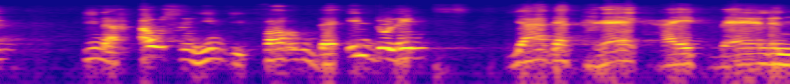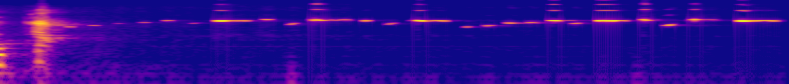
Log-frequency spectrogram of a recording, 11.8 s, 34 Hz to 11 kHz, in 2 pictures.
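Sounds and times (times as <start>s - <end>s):
speech: 0.0s - 6.4s
person whistling a wavering tune: 6.4s - 11.8s.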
